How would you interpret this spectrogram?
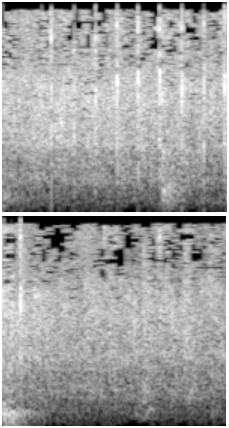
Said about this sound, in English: Okay, they're even clapping for themselves as well, so they are. So a big shout out to these young ones, and thank you very much indeed.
